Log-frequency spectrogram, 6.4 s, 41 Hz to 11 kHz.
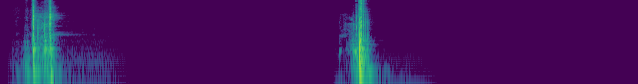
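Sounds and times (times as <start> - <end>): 
various suitcase locks opening and closing: 0.2 - 0.7, 3.4 - 3.8.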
